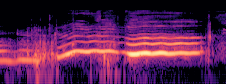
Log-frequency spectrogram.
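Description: A voice humming one long note, held low at first, then sliding up about half a second in to a higher note that is held and louder.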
